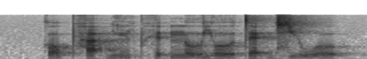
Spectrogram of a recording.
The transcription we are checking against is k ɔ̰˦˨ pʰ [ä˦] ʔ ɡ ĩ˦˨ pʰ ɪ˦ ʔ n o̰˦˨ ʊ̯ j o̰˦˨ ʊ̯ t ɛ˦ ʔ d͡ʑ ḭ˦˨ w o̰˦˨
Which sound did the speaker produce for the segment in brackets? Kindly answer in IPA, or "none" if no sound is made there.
ä˦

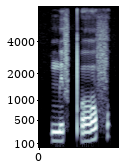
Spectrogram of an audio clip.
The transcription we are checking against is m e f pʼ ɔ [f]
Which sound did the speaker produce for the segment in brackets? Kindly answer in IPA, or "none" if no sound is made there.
f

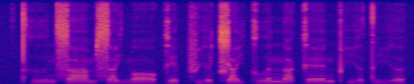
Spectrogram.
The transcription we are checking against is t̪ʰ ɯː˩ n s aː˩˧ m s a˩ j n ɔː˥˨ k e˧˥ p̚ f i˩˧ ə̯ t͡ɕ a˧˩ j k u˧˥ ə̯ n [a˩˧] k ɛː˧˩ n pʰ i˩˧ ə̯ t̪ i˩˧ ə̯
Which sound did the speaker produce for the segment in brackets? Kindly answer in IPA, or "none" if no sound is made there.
a˧˩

